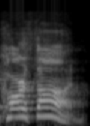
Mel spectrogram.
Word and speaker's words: Carthon: carthon uh director and carthon ran carthon three syllables carthon not rancorthon I think it's like Grand carthon okay I'm carthon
